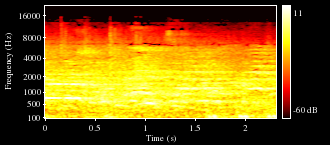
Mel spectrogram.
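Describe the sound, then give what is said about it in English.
Basketball dribbled on a court during a game, a few low thumping bounces in the second half under steady background noise and voices. “Step back dribble, finds Cade Courtney. Kind of a dribble and replace.”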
